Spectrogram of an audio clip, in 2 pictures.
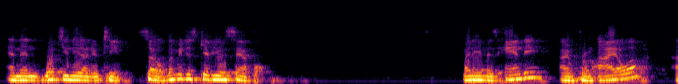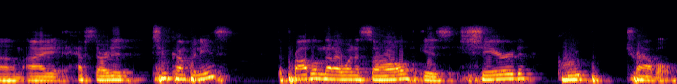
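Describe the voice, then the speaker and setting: A man facilitating an event, explaining the rules to an audience in an upbeat, joking way. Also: on the high side. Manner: upbeat, joking, quick asides. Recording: dull lo-fi sound.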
